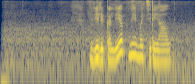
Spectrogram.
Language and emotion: Russian, positive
